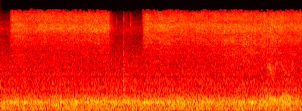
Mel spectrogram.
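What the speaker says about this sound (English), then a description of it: "I'm going to spray our pie pan here" Cooking spray hisses steadily into a pie pan being greased for a butternut squash apple pie, a continuous close spray with a brief pause midway and no talk.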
